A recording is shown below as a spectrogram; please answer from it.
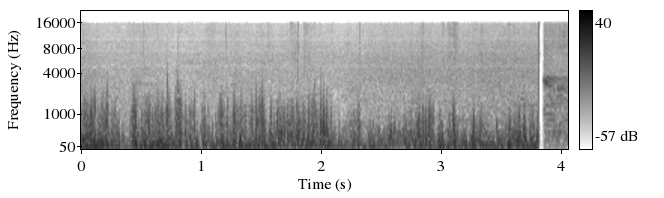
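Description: Wind buffeting the microphone in loud, gusty rumbles, cutting off suddenly near the end.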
